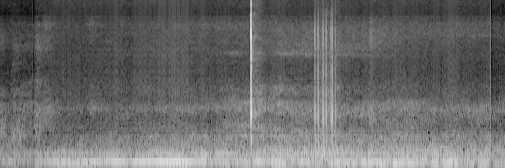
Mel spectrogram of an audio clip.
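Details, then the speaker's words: Rhonchi on chest auscultation: low-pitched, rumbling, snoring-like breath sounds, similar to wheezes but associated with secretions or fluid in the airways. "roncus, como pueden escuchar, es similar a las sibilancias, pero existe asociado a secreciones o líquido."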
